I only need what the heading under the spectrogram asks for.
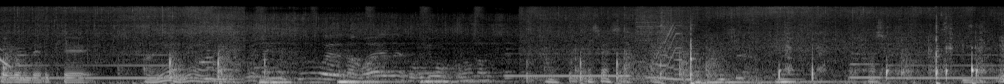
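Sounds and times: stir-fry sizzling in a frying pan: 0.0 - 10.0
wooden spatula scraping: 5.2 - 10.0.

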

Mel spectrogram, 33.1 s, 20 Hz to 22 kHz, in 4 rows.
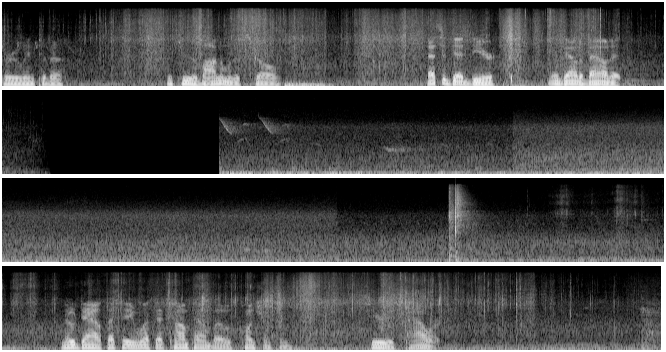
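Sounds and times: outdoor background noise: 0.0 - 8.9, 11.0 - 33.0
bow string crack: 22.1 - 22.7.

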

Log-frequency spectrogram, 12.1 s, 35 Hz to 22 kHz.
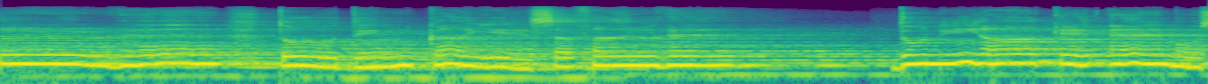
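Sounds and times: low steady hum: 0.0 - 12.0
person singing with reverb: 0.0 - 12.0.

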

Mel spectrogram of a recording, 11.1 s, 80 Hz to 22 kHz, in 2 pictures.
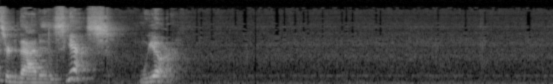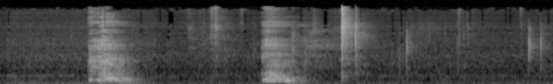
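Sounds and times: woman clearing her throat: 6.4 - 7.1, 8.1 - 8.7.

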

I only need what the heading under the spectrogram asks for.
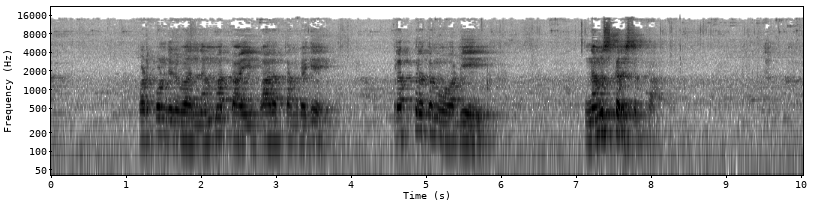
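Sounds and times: faint open-air background noise: 0.0 - 10.0
man's amplified speech: 1.2 - 3.8, 4.6 - 6.0, 7.1 - 8.2.

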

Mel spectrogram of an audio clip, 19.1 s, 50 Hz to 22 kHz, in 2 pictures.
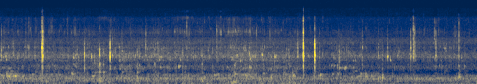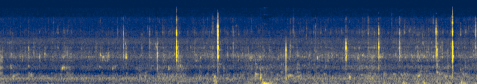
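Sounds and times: underwater rush of moving water: 0.0 - 19.0
sharp underwater clicks: 0.6 - 2.4, 5.6 - 6.6, 7.5 - 9.7, 11.8 - 19.0.

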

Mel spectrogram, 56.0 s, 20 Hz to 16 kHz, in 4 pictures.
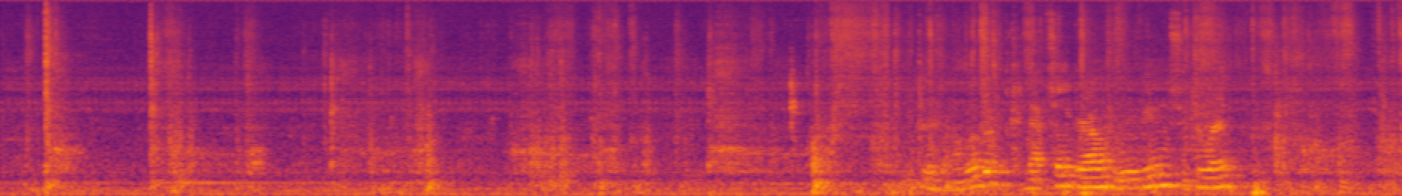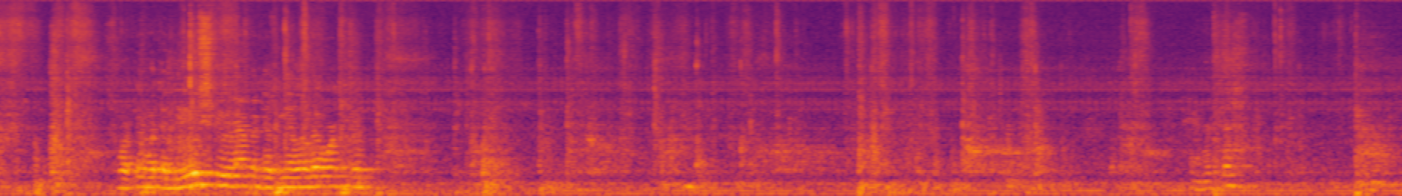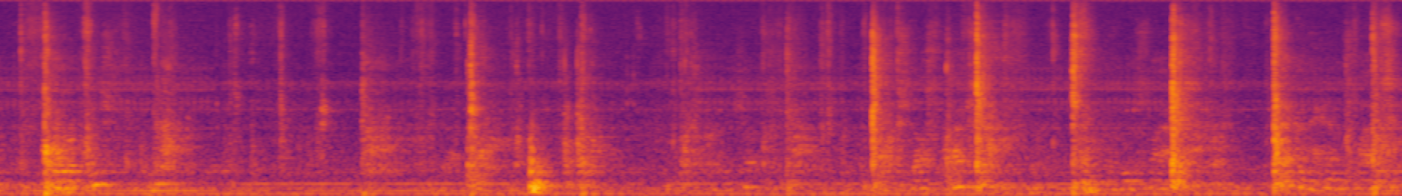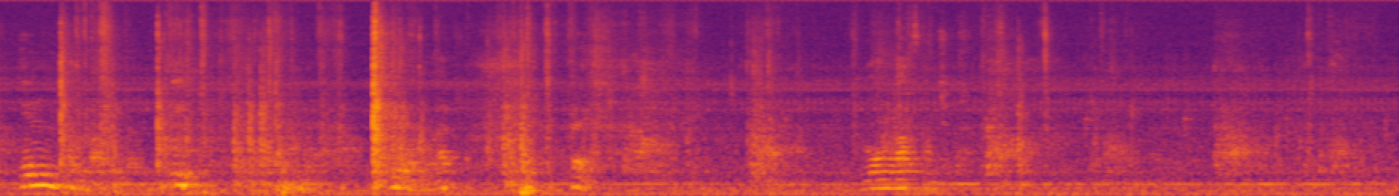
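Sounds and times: bare feet shuffling on mats: 5.1 - 53.3
hands slapping bodies: 26.1 - 34.1, 34.7 - 47.7.

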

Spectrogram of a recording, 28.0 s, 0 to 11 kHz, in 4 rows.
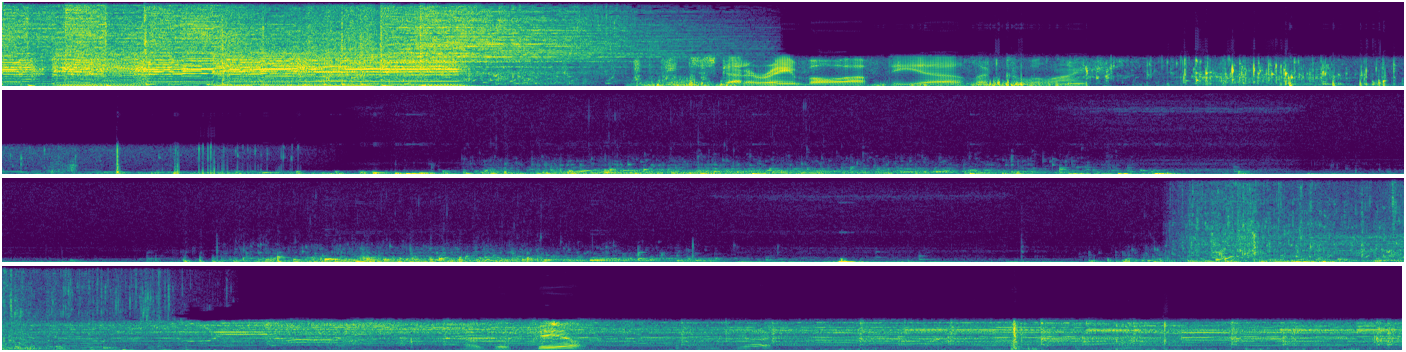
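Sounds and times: muffled underwater rumbling: 3.0 - 22.1.

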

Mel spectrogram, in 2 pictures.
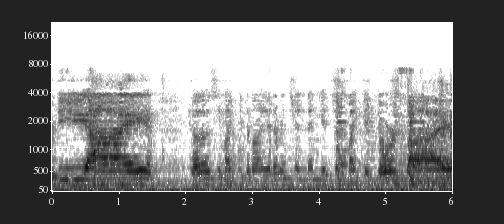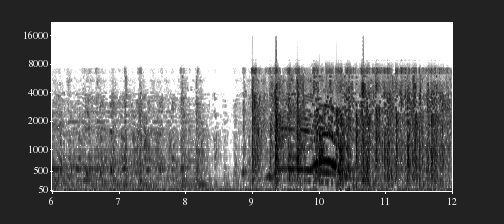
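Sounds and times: audience applauding: 8.9 - 12.0
person cheering: 9.2 - 10.7.

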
